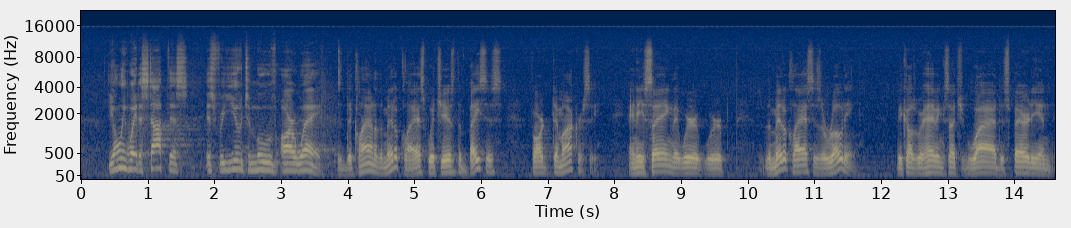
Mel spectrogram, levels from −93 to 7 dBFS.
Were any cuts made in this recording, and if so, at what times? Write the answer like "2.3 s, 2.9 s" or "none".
3.9 s

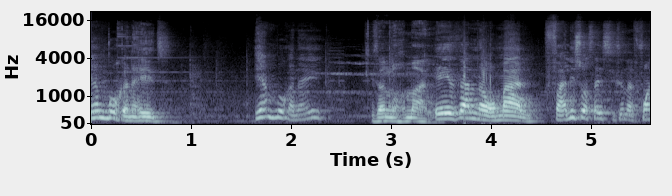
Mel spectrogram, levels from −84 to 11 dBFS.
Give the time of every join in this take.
4.5 s

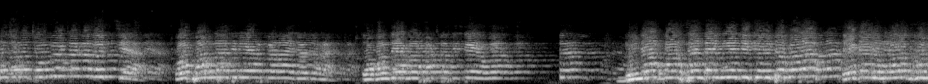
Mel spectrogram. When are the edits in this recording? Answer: 5.7 s

